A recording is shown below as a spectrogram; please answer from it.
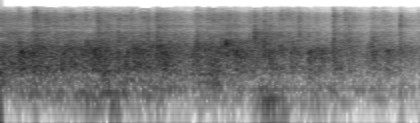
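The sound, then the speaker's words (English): Audience applause fills the whole stretch as a dense, steady wash of many hands clapping at even loudness, following an act at an evening stage event. “Ladies and gentlemen, one more round of applause for Ian White, please.”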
